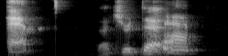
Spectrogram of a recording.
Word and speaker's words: tet: Tet. That's your tet. That is the one of 2 sounds in the Hebrew that can produce the T sound.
